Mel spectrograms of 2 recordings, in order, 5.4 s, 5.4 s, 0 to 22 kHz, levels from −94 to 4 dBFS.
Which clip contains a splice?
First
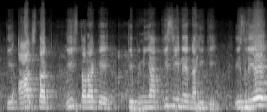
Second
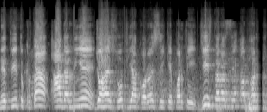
second; 3 cuts; at 1.0 s, 1.9 s, 4.0 s

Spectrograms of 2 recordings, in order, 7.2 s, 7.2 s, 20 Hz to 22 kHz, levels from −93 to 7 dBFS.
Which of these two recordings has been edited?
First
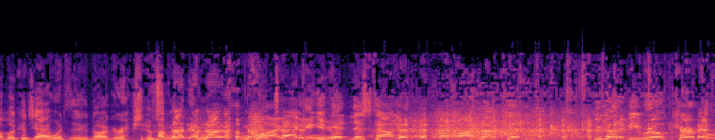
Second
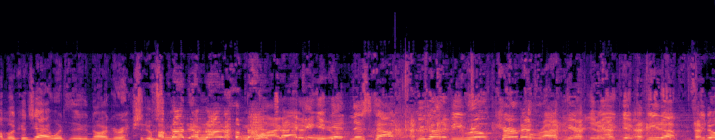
second; 1 cut; at 3.9 s

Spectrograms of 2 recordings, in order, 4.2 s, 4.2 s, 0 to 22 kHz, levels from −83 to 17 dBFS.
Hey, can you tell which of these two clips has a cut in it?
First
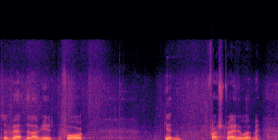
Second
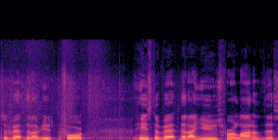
second; 1 cut; at 2.0 s

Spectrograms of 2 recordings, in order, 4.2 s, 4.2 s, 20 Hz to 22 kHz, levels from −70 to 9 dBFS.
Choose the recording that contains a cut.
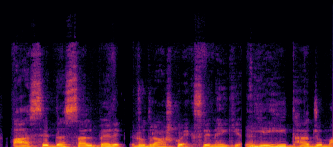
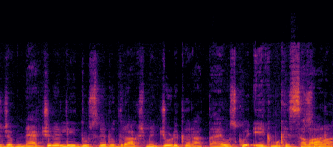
first; 2 cuts; at 1.6 s, 3.1 s

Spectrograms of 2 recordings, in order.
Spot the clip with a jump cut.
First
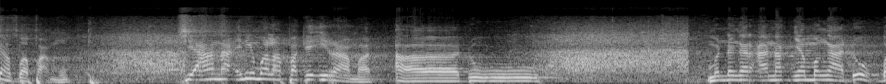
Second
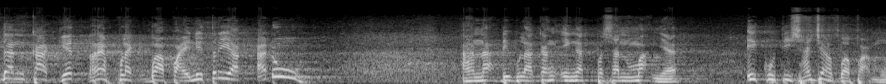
first; 2 cuts; at 1.8 s, 6.8 s

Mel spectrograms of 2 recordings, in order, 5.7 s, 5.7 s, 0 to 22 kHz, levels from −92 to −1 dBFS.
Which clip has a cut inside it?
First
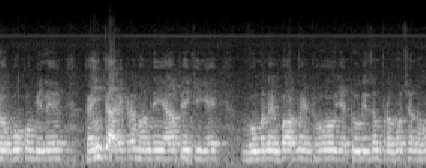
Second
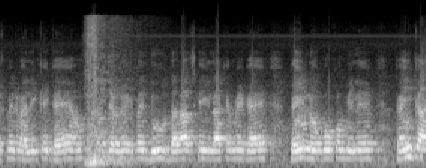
second; 1 cut; at 1.3 s

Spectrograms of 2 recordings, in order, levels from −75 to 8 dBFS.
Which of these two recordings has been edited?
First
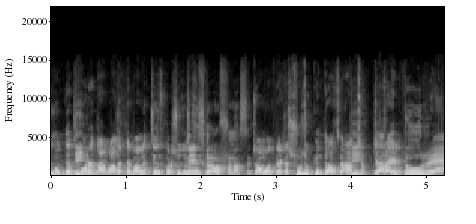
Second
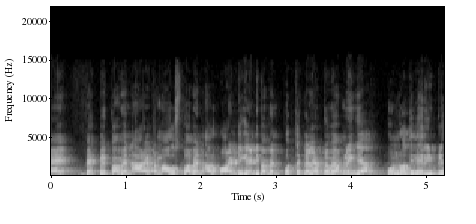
first; 1 cut; at 4.3 s

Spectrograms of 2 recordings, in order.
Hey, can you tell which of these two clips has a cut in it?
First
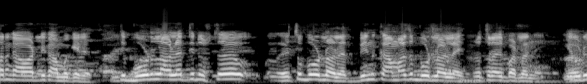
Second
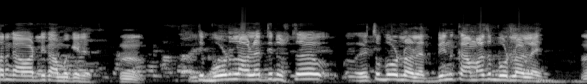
first; 2 cuts; at 1.0 s, 4.7 s

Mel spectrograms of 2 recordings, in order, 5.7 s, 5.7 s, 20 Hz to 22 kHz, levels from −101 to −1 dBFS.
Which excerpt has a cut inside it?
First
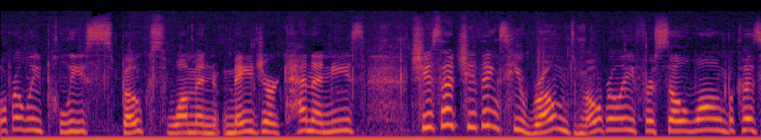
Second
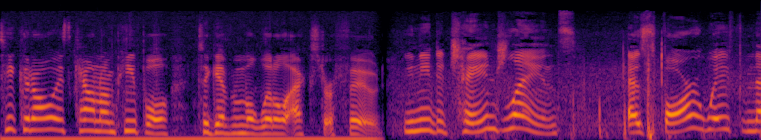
second; 1 cut; at 2.9 s

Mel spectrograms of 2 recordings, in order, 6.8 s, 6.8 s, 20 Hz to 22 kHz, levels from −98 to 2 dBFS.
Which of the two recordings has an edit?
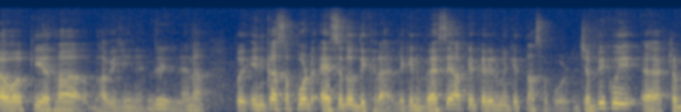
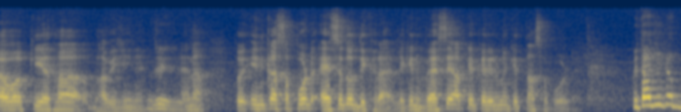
first; 1 cut; at 5.7 s

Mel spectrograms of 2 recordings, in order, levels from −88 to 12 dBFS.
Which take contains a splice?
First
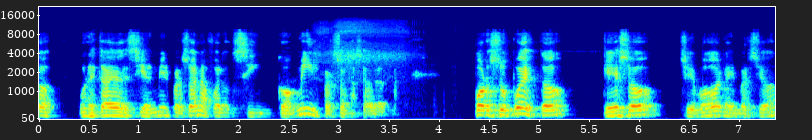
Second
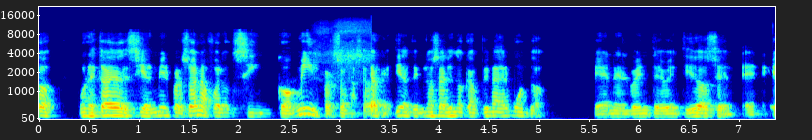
second; 1 cut; at 3.3 s

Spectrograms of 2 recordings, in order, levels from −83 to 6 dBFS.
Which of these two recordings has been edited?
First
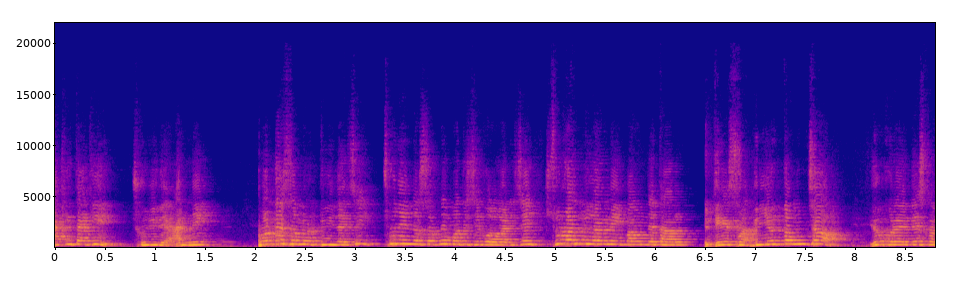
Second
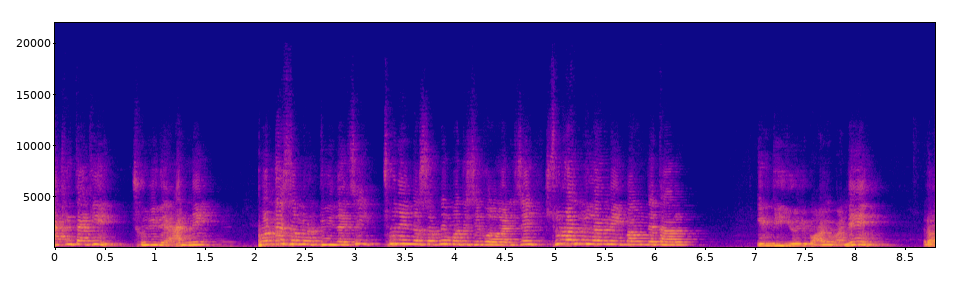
first; 1 cut; at 6.5 s

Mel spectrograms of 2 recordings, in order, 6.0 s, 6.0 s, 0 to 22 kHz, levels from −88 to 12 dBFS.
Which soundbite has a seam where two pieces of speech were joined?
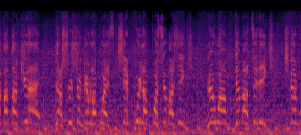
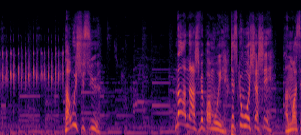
second; 1 cut; at 4.5 s

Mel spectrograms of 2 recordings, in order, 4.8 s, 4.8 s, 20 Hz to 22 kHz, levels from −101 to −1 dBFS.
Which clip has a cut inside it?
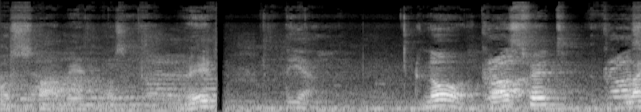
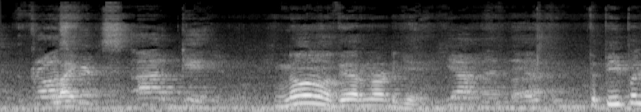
first; 1 cut; at 1.6 s

